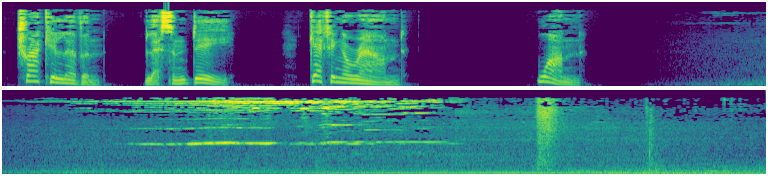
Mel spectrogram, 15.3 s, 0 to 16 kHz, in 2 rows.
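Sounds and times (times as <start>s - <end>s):
speech: 0.2s - 2.4s, 3.1s - 4.1s, 5.4s - 5.9s
bus engine rumbling: 6.7s - 15.2s
bus brakes squealing: 6.8s - 15.2s
short hiss of air from a bus stopping: 13.0s - 13.3s.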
